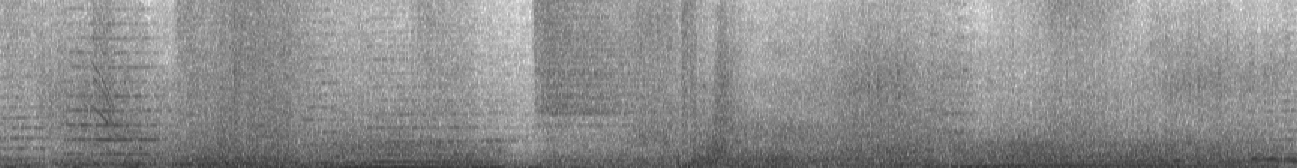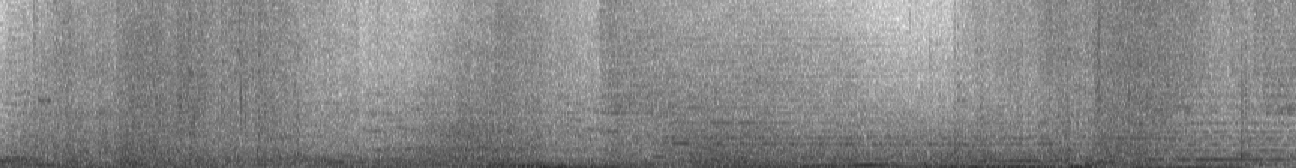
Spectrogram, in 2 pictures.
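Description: A car driven fast, with a loud, continuous engine roar and shifting revs throughout, the pitch rising and falling as it accelerates. No one speaks.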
